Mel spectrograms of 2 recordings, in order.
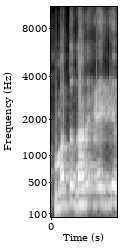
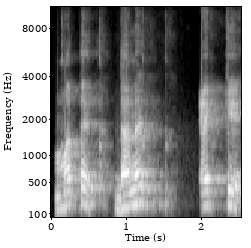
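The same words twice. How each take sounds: First: Said in the usual way. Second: मत, धन, एक के separated by clear pauses; word-by-word breakdown. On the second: Shown as a demonstration. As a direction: say मत, then pause, धन, then pause, एक के. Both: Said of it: "मैं फिर से ले रहा हूं".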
